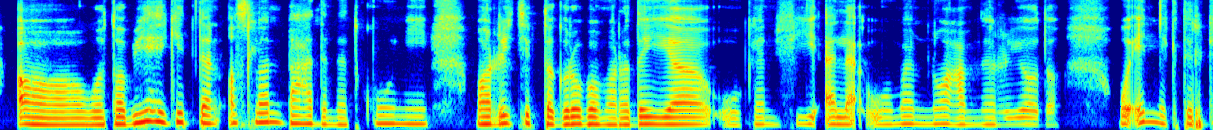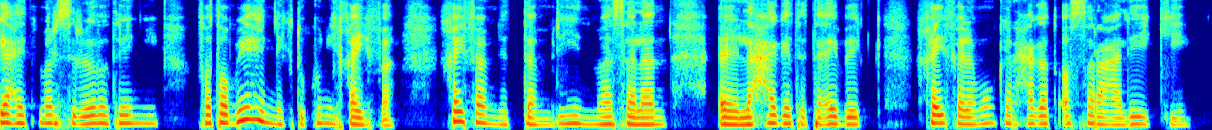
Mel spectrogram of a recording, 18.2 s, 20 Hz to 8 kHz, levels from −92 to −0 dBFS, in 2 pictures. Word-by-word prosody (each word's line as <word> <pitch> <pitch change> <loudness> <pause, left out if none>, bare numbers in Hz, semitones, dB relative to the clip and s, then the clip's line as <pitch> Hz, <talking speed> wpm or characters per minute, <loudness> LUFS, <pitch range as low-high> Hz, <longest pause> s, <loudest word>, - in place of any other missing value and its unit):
آه، 150 -2 +4
وطبيعي 165 +9 +4
جدًا 190 -4 +2
أصلًا 210 +1 +2
بعد 175 -2 0
ما 155 - -5
تكوني 170 +1 -4 0.4
مرّيتِ 170 +2 +3
بتجربة 165 -1 +3
مَرَضِية، 160 +1 +3
وكان 160 +2 -9
في 165 +2 -7
قلق، 160 0 +1
وممنوعة 165 0 -4
من 155 0 -14
الرياضة 155 0 -6 0.5
وإنِّك 200 -8 0
ترجعي 185 +3 +1
تمارسي 185 -1 +1
رياضة 180 +3 +1
تاني، 185 0 -4 0.3
فطبيعي 210 +8 +3
إنِّك 175 -8 -3
تكوني 180 +4 -6
خايفة، 150 -4 -1 0.3
خايفة 220 -3 +2
من 165 -4 -8
التمرين 160 +3 -4
مثلًا، 160 -1 +2 0.4
آآ 160 -1 +5
لا 160 +1 +4
حاجة 180 +1 +1
تتعبِك، 160 -1 -2 0.3
خايفة 185 -2 +2
لا 160 - 0
ممكن 180 0 -6
حاجة 175 +2 -1
تأثّر 175 0 -1
عليكِ. 155 0 -4
165 Hz, 130 wpm, -20 LUFS, 155-180 Hz, 0.5 s, آآ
